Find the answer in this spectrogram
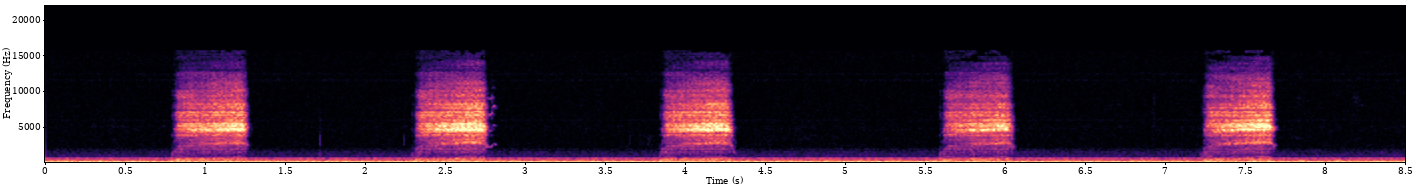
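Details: Wild barn owl nestlings at the nest with a live rat brought as prey, the young playing with it before killing and eating it; five harsh, breathy hissing bursts, each about half a second, repeated roughly every 1.6 seconds over a steady low electrical hum.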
